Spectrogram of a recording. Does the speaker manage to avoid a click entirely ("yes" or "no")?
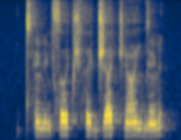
yes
